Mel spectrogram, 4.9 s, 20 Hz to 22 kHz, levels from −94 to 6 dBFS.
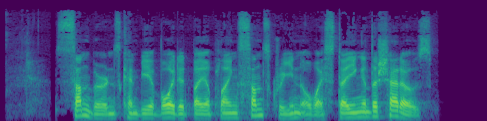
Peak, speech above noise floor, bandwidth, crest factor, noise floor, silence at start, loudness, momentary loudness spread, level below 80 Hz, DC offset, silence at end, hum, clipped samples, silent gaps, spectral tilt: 0 dBFS; 28 dB; 16.5 kHz; 20 dB; -48 dBFS; 0.25 s; -20 LUFS; 8 LU; -62 dBFS; under 0.1%; 0.55 s; none; under 0.1%; none; -4 dB/octave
